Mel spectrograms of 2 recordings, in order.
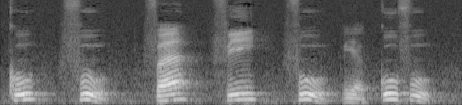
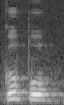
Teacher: Jadi harus kufu. Orang Arab itu tempat keluarnya tengah ujung gigi depan ketemu dengan tengah bibir bawah.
